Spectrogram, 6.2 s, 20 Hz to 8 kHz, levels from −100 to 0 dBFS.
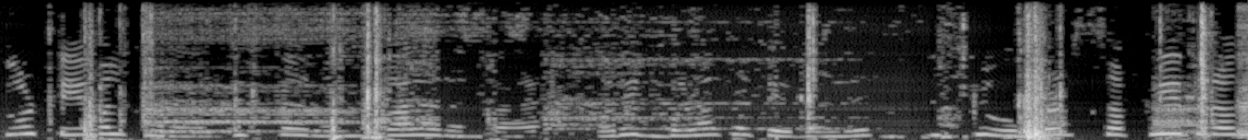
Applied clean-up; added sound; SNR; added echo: classical method spectral subtraction.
